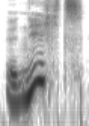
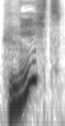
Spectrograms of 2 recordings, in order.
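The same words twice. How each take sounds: First: Hesitant, wavering "Äh, nichts"; less convinced. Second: Firm, certain denial; convinced. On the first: Loreen repeating her denial, now unsure. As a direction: doubt creeping in. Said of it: "mit etwas weniger überzeugendem Klang". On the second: Loreen denying to the librarian, firm and sure. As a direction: say it like you mean it. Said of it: "antwortete Loreen überzeugt". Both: A narrator's reading.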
